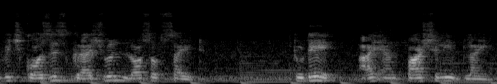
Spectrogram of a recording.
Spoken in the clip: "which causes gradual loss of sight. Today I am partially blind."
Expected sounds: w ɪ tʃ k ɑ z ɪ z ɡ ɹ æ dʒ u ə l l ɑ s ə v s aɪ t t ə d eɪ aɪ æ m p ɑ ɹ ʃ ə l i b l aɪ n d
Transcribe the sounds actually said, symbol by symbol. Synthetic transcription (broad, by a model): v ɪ tʃ k ɑ z ɪ z ɡ ɹ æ dʒ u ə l l ɑ s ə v s aɪ t t ə d eɪ aɪ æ m p ɑ ɹ ʃ ə l i b l aɪ n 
